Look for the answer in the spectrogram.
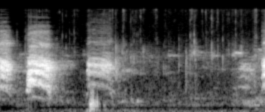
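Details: Crows calling as a flock during feeding: loud rasping caws at the start and a drawn-out harsher caw, then quieter distant calls before a final caw.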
